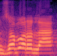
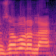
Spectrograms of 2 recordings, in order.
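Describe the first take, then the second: Both takes have the same delivery.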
